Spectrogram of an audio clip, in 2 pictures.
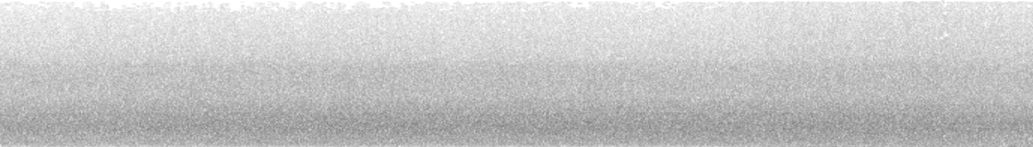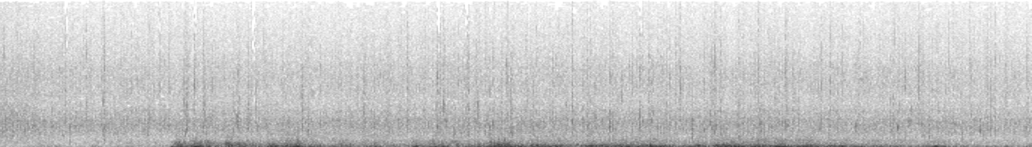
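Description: Steady rain falling, an even hiss. About eight seconds in, a much louder, uneven low rumble sets in.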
